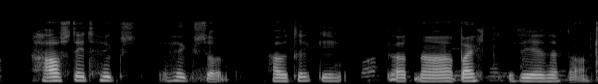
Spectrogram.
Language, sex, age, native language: Icelandic, male, 14, German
